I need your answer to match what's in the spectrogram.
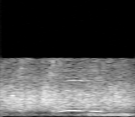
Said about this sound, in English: Come on, would you clap your hands and give a shout unto God today for the work of the preacher.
